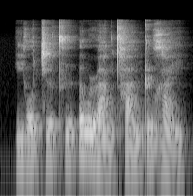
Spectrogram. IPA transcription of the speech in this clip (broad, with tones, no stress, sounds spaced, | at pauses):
j o˨˩ c ɨ˨˩˦ t̪ʰ ɨ˨˩˦ ʔ ə˧ w ɹ a˨˩ ŋ t̪ʰ a˨˩˦ n ʈ u˨˩ ɣ a˨˩˨ j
